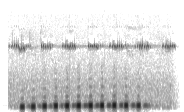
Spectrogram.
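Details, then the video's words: Short-eared owl calling, giving a quick series of about twelve low, hollow hoots, roughly four per second, over a faint, thin high whine like an insect. "Sumpfohreule Ruf"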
